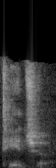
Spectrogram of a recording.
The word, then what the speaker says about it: Tetje: Ja, und die richtige Aussprache ist Tetje. Also oftmals werde ich gefragt, wie wird es dann richtig ausgesprochen? Tetje, Tetje, Tetje. Aber die einzig richtige Aussprache ist Tetje.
